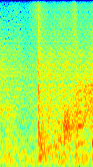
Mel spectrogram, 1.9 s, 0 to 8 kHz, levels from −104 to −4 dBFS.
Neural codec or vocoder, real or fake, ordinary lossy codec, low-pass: codec, 16 kHz, 0.5 kbps, FunCodec, trained on Chinese and English, 25 frames a second; fake; none; none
